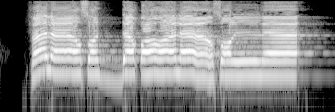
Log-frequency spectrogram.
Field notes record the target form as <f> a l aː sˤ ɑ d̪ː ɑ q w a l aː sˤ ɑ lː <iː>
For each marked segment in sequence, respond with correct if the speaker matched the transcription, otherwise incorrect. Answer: correct, incorrect: aː

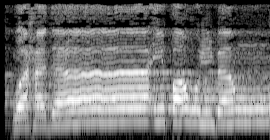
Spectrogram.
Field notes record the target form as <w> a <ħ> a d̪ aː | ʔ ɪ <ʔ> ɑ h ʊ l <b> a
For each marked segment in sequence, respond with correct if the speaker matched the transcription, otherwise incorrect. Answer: correct, correct, incorrect: q, correct

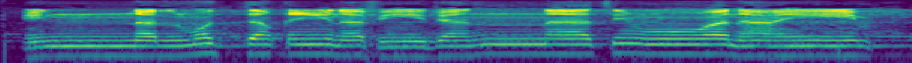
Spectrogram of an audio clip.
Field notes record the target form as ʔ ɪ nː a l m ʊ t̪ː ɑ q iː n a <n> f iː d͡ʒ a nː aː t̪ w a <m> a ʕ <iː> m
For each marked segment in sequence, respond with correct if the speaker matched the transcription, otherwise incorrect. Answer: incorrect: none, incorrect: n, correct

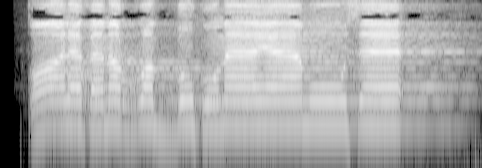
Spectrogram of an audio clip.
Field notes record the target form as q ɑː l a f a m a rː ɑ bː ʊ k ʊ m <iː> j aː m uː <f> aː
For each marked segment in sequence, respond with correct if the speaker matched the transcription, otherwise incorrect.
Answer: incorrect: aː, incorrect: s

